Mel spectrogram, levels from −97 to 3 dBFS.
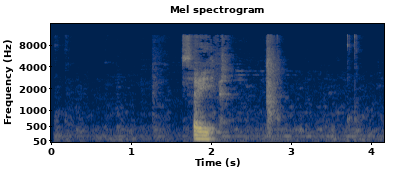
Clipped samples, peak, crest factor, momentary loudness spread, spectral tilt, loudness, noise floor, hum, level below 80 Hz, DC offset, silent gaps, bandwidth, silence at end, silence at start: under 0.1%; -16 dBFS; 24 dB; 28 LU; -6 dB/octave; -34 LUFS; -67 dBFS; none; -68 dBFS; under 0.1%; none; 11.5 kHz; 1.3 s; 1.65 s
